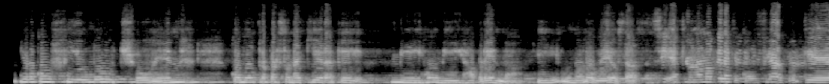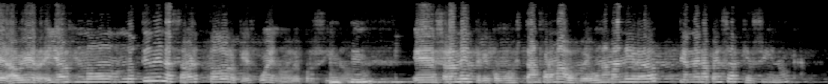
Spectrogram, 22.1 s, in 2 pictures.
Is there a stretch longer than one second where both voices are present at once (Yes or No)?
No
